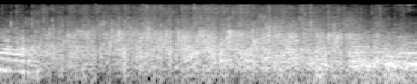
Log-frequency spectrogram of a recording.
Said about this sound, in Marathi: सावंत सरांनी जोरदार टाळ्या.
